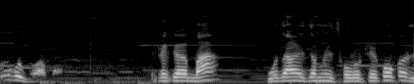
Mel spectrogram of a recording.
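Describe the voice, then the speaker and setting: A man with music in the background. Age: old. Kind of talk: folk tale storytelling.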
